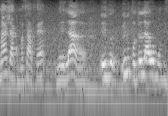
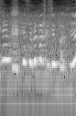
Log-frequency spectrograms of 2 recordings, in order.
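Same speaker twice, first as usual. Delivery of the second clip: much higher, laughing through the line; 10 semitones higher, 3 dB louder than usual. Real, not acted. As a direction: crack up while saying it. Joking about her own youth. (éclat de rire aigu)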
